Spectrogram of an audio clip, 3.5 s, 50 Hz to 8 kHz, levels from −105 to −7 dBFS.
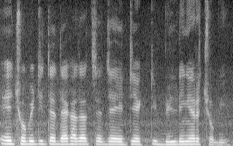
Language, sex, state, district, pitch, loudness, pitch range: Bengali, male, Tripura, West Tripura, 160 Hz, -15 LUFS, 155-165 Hz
